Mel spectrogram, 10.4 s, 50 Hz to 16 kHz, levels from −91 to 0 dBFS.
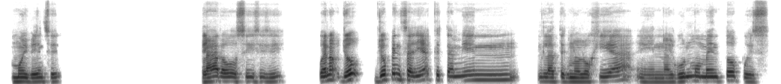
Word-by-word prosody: Muy 135 0 +3
bien, 130 +1 +2
sí. 135 +1 -4 1.9
Claro. 145 +1 +4
Sí, 140 +2 -3
sí, 135 0 -7
sí. 140 +3 -5 0.4
Bueno, - - +4
yo 420 0 +5
yo 185 +1 +4
pensaría 185 -3 +1
que 180 - -3
también 185 +3 -3 0.2
la 135 -1 -1
tecnología, 135 +5 -1
en 120 -1 -6
algún 130 +5 +1
momento, 150 +1 +1
pues, 125 -3 -3
145 Hz, 110 wpm, -23 LUFS, 130-165 Hz, 1.9 s, yo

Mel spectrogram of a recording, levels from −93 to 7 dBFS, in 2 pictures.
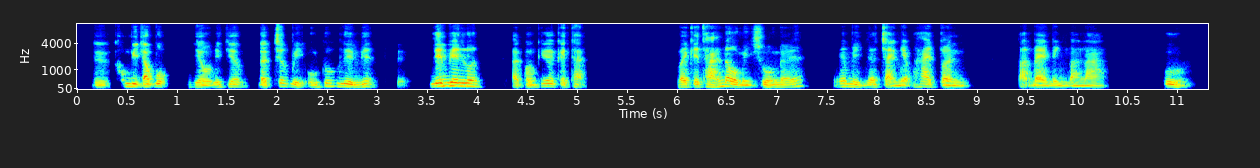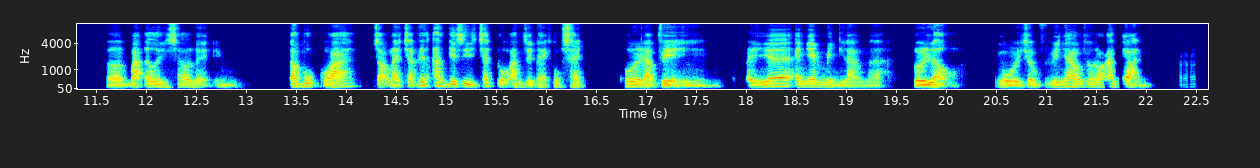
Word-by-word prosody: ừ, 105 -1 -4
không 145 - -5
bị 135 - +5
đau 130 - +5
bụng 135 - 0 0.2
nhiều 110 -3 0
như 115 +3 -3
kia. 125 -1 -1 0.2
Đợt - - +2
trước 155 -2 -1
mình 110 -4 -1
uống 105 +1 -5
thuốc 150 +4 -5
liền 135 -5 +3
miên, 135 +1 -3 0.2
ừ, - - -16 0.3
liên 155 +2 +7
miên 170 -1 +8
luôn, 155 -2 +5 0.3
phải - - -1
còn 105 0 -1
kia 145 +2 +1
cái - - -2
tháng - - -4 0.9
mấy 110 - +2
cái 125 - +1
tháng 125 +4 +2
đầu 145 - +5
mình 105 -1 0
xuống 110 0 0
đấy 110 +1 -1
ấy, 140 - -5 0.3
như 135 - -3
mình 120 -7 -2
đã 115 - 0
trải - - +2
nghiệm 185 - -1
2 125 -2 0
tuần, 100 -7 0 0.5
bạn - - -3
bè 95 -1 +4
mình 95 -1 -3
bảo 85 0 -1
là 90 0 -3 0.6
"Ừ, 130 - +2 0.6
ờ, 95 -1 -1
bạn 110 +3 +1
ơi 125 -2 +1
sao 120 +1 -1
lại, 110 -2 -5
ừm, 90 0 -11 0.5
đau 135 - +3
bụng 150 +1 -1
quá! 115 +7 +2 0.2
Dạo - - +1
này - - 0
chả - - -1
biết 180 +1 -1
ăn 175 -3 +1
cái 130 - +4
gì - - +1
chắc 160 +1 -1
đồ - - 0
ăn 125 0 -1
dưới 110 -2 -3
này 120 -4 -5
không 125 - -4
sạch, 120 - +1 0.4
thôi 130 -2 +3
là 115 - +3
về 95 -4 +3 0.6
mấy, 105 +6 +1
à, 145 +1 +5
anh 135 -2 0
em 125 -1 +1
mình 100 -4 -4
làm, 90 -1 -5
à, 90 0 -11 0.2
nồi 105 -1 +7
lẩu 115 +1 +3 0.4
ngồi 105 -3 +2
châm 120 -2 -1
với 105 +2 -4
nhau 130 -1 +2
cho 125 -1 -3
nó 120 - 0
an 145 +1 0
toàn." 85 - +1 0.4
Á. 125 - -28
115 Hz, 235 wpm, -23 LUFS, 105-130 Hz, 0.9 s, miên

